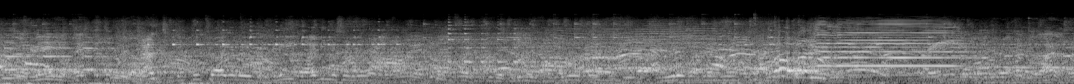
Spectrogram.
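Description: Young players shout to each other across an outdoor pitch.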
